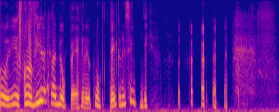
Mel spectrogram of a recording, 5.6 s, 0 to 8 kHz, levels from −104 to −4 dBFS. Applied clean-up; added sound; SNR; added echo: neural diffusion model UNIVERSE++.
